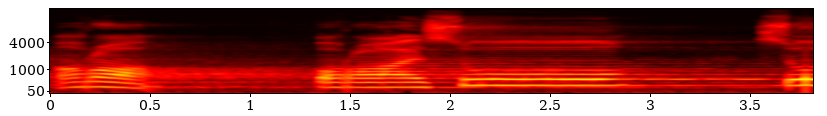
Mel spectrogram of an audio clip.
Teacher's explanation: cara bacanya posisi pangkal lidah naik ke langit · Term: tahim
